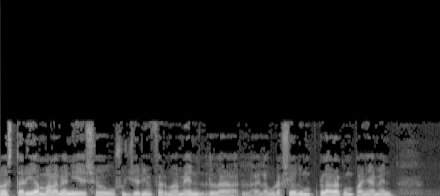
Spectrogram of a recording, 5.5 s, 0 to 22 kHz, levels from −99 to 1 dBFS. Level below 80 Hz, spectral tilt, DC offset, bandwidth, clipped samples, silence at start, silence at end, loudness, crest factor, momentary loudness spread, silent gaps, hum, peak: -60 dBFS; -6.5 dB/octave; under 0.1%; 8.8 kHz; under 0.1%; 0 s; 0.35 s; -25 LUFS; 16 dB; 10 LU; none; none; -8 dBFS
